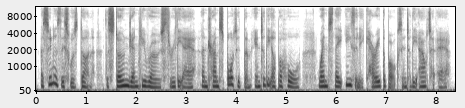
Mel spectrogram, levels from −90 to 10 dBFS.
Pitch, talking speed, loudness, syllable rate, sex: 195 Hz, 215 wpm, -19 LUFS, 5.8 syllables/s, female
